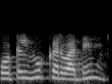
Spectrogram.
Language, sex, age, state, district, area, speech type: Hindi, female, 18-30, Uttar Pradesh, Ghazipur, urban, conversation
